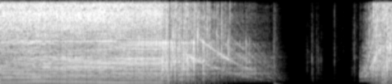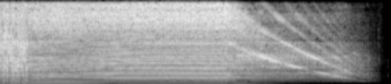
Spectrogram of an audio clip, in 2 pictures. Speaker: But the main thing is the motor starts up every time you pull the trigger. She's got loads more power.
